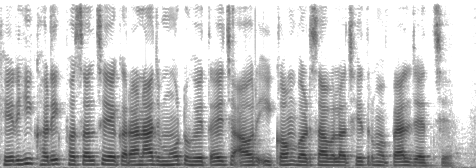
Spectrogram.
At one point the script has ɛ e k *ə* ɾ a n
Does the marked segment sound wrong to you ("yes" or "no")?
no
